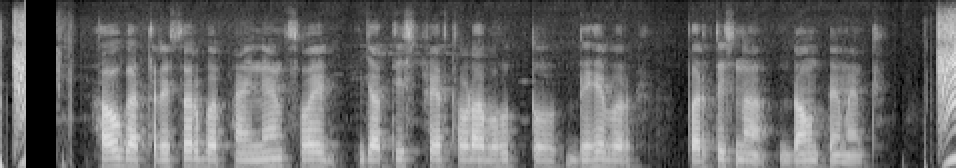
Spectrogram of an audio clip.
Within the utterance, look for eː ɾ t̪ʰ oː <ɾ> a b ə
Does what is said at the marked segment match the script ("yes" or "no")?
no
